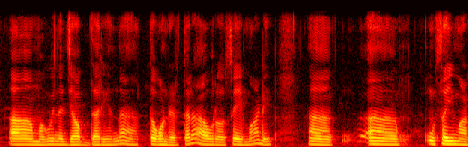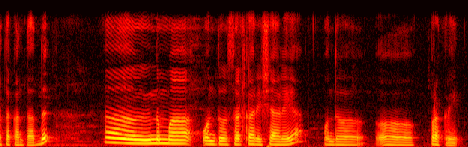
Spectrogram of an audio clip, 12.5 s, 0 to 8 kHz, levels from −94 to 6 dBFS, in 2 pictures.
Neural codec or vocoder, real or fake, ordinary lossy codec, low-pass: none; real; none; 7.2 kHz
